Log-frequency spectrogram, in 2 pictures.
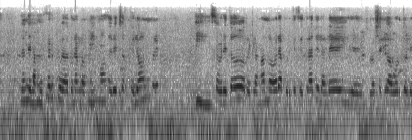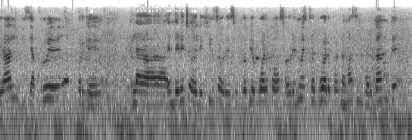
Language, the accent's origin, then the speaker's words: Spanish; Buenos Aires, Argentina; soy de Barracas, de Capital.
